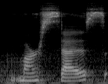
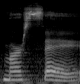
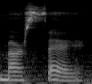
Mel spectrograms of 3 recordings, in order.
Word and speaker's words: Marseille: I always love it when I'm watching people's videos and they call it like Marces or something or they say like Marcels or I don't know, but it's Marseille. It's pronounced Marseille.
